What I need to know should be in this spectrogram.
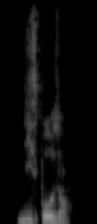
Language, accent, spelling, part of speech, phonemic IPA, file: French, France, disposant, verb, /dis.po.zɑ̃/, LL-Q150 (fra)-disposant.wav
- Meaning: present participle of disposer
